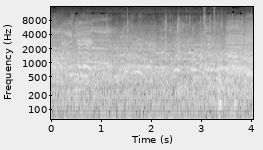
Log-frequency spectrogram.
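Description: Football spectators in the stands shouting and calling out, several voices overlapping over a steady background of crowd noise.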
